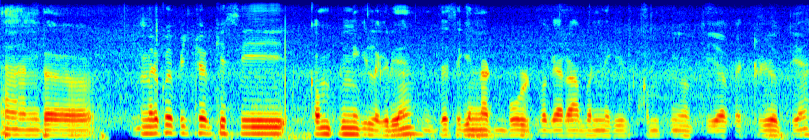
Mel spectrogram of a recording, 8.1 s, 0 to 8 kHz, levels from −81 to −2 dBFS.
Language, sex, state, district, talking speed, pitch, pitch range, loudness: Hindi, male, Haryana, Charkhi Dadri, 180 wpm, 115 Hz, 110-135 Hz, -17 LUFS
